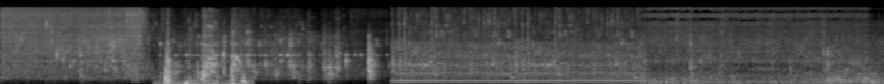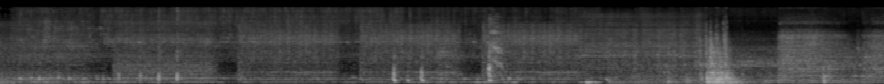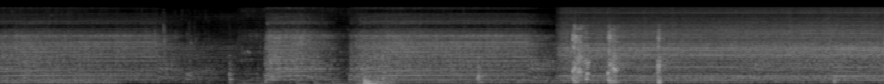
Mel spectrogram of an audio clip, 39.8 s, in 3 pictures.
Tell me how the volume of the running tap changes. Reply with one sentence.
The volume of the running tap goes down.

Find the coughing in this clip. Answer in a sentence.
The coughing can be heard from 2.3 to 3.8 s, from 19.1 to 20.8 s and from 35.1 to 36.5 s.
